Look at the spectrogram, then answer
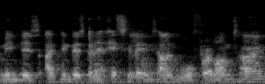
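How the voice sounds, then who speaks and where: The voice stays monotone and flat against noticeable background noise. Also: man. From South Africa. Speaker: tech company co-founder. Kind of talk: panel discussion.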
